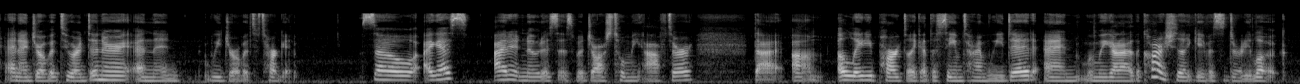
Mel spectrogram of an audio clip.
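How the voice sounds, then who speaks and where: A young woman talks straight into a camera propped up in a small closet, ranting in a loose, chatty way with plenty of "like" and "um". Her voice is a little hoarse and gravelly, sitting slightly low yet sounding bright and edgy. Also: steady tone, normal speed. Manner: chatty, frequent "like" and "um", rising frustration. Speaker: vlogger. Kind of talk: casual rant to camera. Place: small closet at home, clothes all around. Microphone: camera propped up on a crib.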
